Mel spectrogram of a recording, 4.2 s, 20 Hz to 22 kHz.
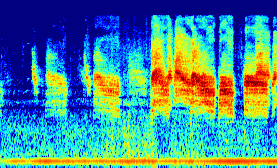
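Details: Juvenile common starlings begging as adults bring dried buffalo worms, Hamburg allotment garden, 28 May 2012: rapid raspy, buzzy screeches that build from thin calls into a near-continuous loud churring chorus, with a faint low hum beneath.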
